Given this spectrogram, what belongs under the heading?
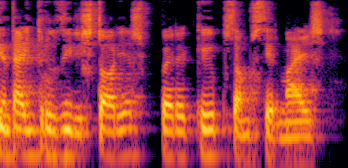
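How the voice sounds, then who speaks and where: A man speaks at a moderate pace in a European Portuguese accent. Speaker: sales podcast host. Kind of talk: interview. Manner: halting.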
